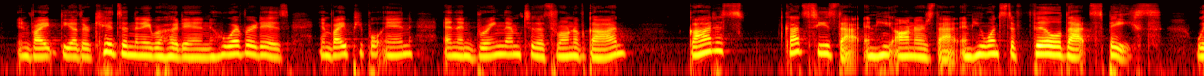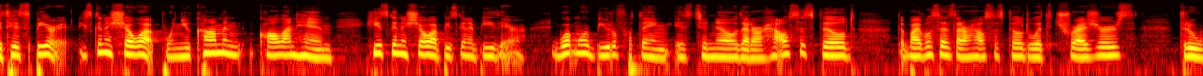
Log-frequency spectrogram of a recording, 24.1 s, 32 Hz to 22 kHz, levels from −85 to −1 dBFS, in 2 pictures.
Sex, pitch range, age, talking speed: female, 165-205 Hz, 30-49, 215 wpm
